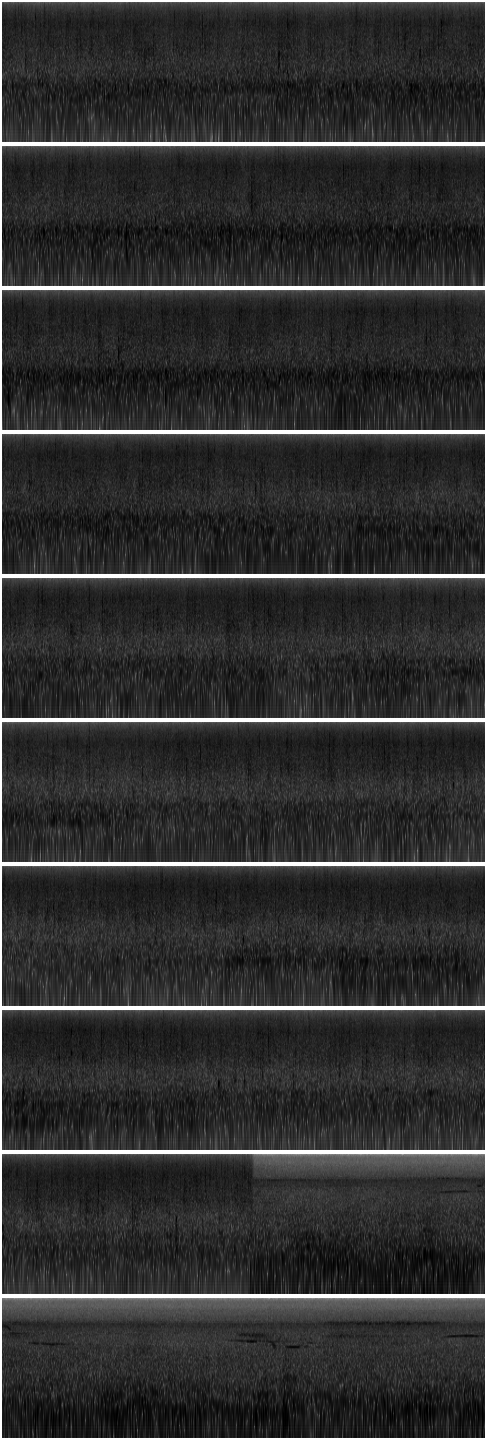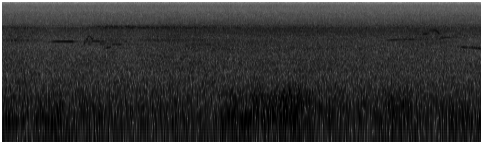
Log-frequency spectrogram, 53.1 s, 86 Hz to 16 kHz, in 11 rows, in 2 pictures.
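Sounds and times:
rain on wet paving: 0:00.0 - 0:41.3.

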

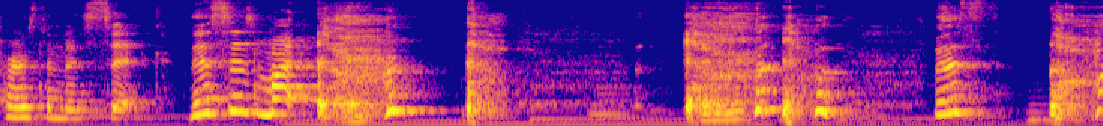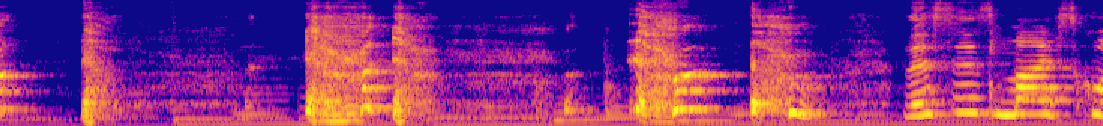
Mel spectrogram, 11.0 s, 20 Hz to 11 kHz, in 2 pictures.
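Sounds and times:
background music with slow bass: 0:00.8 - 0:11.0
girl coughing: 0:01.6 - 0:02.7, 0:03.4 - 0:06.2, 0:07.0 - 0:09.7.

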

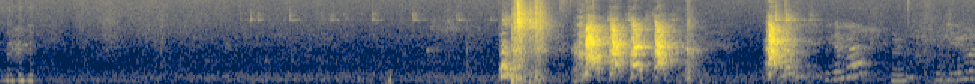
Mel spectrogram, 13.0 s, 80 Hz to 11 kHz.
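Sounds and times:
small dog barking: 0:06.7 - 0:06.9, 0:07.7 - 0:09.2, 0:10.2 - 0:10.8.

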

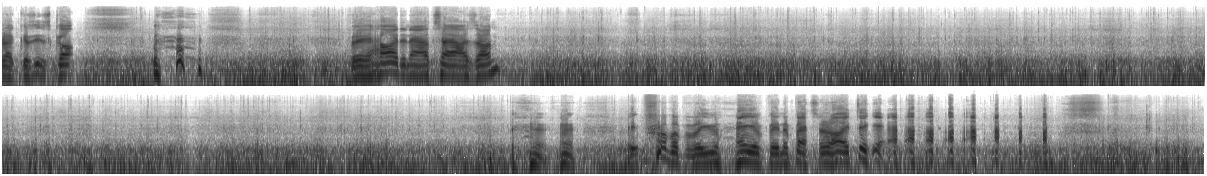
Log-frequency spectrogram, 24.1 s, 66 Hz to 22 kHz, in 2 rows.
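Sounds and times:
motorcycle engine drone: 0:00.0 - 0:24.0
wind rush with buffeting: 0:00.0 - 0:24.0.

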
